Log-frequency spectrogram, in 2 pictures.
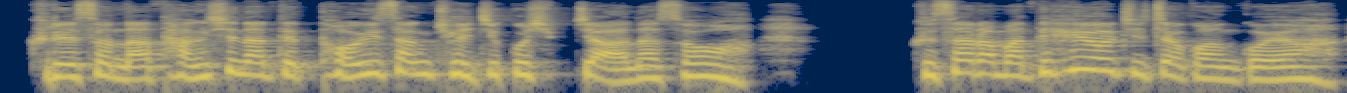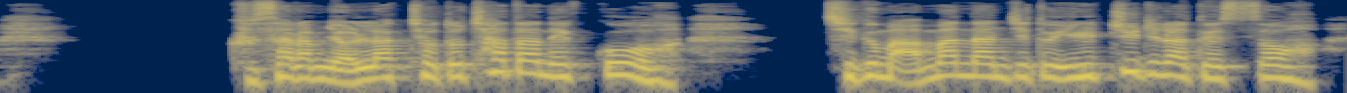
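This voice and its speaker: A woman's voice: medium pitch, a bit bright, lightly acted. A woman voicing a guilty husband who apologizes and pleads, in story narration.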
